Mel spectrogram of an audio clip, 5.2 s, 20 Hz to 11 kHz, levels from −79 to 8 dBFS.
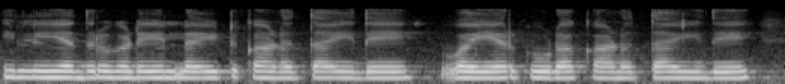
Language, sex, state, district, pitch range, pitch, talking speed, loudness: Kannada, female, Karnataka, Bidar, 200-210 Hz, 205 Hz, 105 wpm, -14 LUFS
